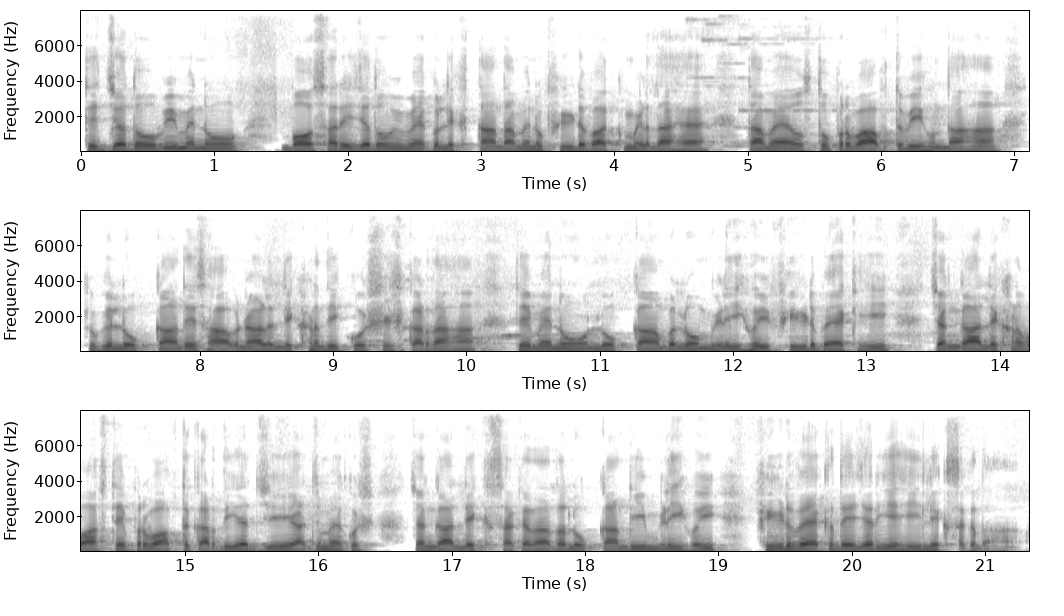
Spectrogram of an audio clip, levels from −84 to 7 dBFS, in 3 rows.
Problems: background sounds at intervals, background conversations at intervals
